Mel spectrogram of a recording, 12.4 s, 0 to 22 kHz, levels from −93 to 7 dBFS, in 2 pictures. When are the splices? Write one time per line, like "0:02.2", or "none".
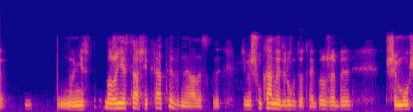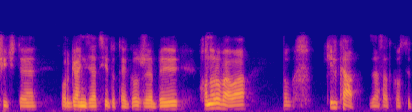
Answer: none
